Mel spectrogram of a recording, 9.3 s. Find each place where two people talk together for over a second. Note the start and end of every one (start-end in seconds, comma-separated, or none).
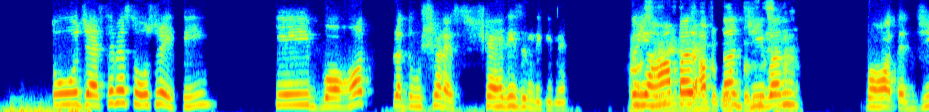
6.3-8.0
